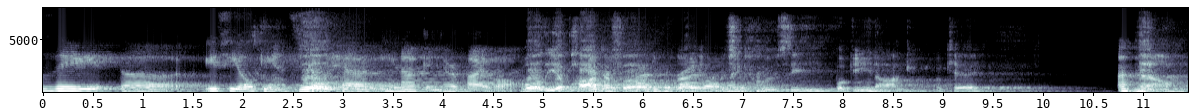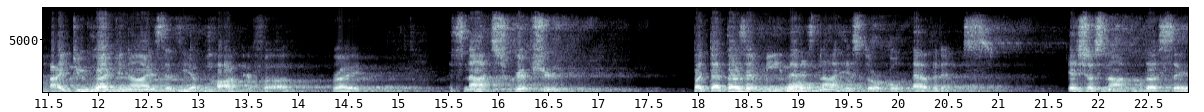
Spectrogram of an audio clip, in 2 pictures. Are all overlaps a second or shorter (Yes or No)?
No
